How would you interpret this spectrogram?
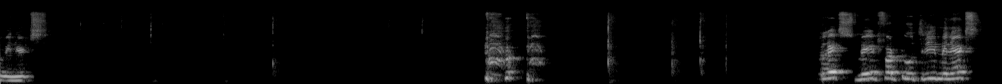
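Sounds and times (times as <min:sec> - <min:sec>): man coughing: 0:04.8 - 0:05.6.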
